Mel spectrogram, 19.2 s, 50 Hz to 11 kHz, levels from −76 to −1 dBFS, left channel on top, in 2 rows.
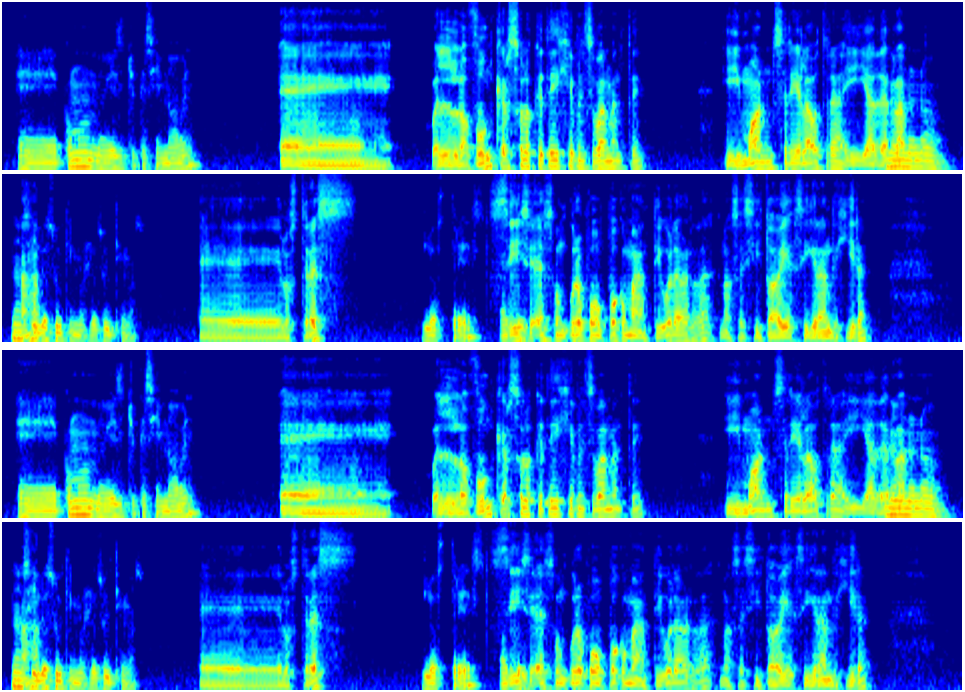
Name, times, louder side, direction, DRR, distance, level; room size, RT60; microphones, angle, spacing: voice 1, 0.1-2.0 8.8-9.4 9.7-11.0 13.8-14.9, right 2 dB, 15° right, 0.3 m, -27 dB
voice 2, 2.8-3.9 4.3-6.4 7.2-9.0 9.8-10.0 11.6-13.1 14.6-18.3, left 2 dB, 40° left, 1.5 m, -26 dB
6.1 x 3.3 x 5.6 m
head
